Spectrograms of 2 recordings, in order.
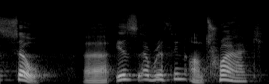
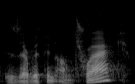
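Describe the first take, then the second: First: Lightly voiced friendly Rachel, higher and a little louder; a hint of a cheerful friend checking in; voicing Rachel. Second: Said in the usual way. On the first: Teacher voices Canadian friend Rachel. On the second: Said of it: "It means".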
